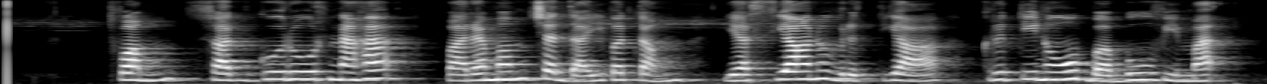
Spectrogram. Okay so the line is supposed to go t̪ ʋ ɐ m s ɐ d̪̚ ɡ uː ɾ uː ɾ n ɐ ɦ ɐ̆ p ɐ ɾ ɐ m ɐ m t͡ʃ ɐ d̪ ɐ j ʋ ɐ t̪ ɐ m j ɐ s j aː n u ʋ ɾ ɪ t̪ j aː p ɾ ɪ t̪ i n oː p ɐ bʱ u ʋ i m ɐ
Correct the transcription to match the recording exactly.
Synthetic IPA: t̪ ʋ ɐ m s ɐ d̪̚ ɡ u ɾ uː ɾ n ɐ ɦ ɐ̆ p ɐ ɾ ɐ m ɐ m t͡ʃ ɐ d̪ ɐ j ʋ ɐ t̪ ɐ m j ɐ s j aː n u ʋ ɾ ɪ t̪ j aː k ɾ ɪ t̪ i n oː b ɐ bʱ u ʋ i m ɐ

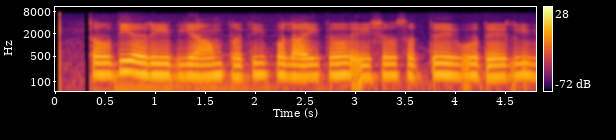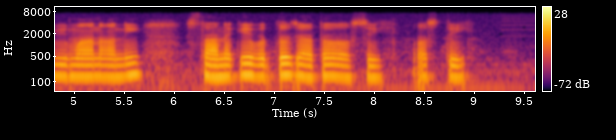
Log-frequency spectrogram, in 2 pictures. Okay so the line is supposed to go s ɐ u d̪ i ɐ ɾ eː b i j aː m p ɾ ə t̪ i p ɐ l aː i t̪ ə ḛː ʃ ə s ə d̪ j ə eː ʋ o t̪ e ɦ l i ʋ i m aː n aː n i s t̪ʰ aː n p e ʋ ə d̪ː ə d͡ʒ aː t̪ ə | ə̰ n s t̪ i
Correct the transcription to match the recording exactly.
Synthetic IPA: s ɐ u d̪ i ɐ ɾ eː b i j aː m p ɾ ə t̪ i p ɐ l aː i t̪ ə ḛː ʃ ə s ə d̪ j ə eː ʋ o d̪ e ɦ l i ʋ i m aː n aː n i s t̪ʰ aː n k e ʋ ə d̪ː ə d͡ʒ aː t̪ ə | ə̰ s t̪ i

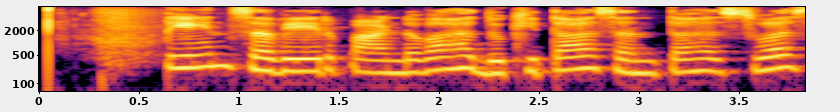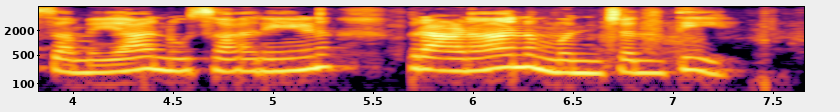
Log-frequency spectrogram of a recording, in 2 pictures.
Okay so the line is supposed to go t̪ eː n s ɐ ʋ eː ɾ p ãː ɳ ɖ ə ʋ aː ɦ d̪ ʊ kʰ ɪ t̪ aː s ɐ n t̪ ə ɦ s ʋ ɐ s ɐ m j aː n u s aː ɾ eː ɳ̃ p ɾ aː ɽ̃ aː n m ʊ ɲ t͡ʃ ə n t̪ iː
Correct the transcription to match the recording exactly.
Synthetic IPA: t̪ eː n s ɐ ʋ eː ɾ p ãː ɳ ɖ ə ʋ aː ɦ d̪ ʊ kʰ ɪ t̪ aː s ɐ n t̪ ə ɦ s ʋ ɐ s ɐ m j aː n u s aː ɾ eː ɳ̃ p ɾ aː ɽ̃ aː n m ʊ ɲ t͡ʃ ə n t̪ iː

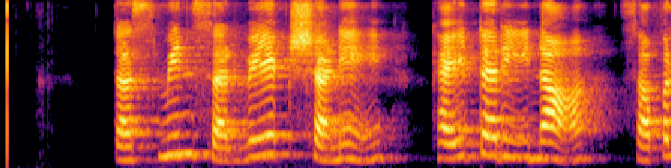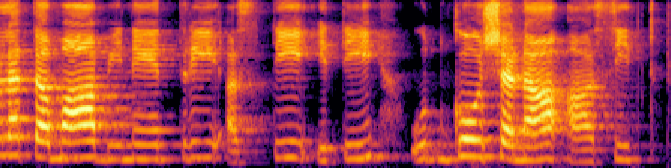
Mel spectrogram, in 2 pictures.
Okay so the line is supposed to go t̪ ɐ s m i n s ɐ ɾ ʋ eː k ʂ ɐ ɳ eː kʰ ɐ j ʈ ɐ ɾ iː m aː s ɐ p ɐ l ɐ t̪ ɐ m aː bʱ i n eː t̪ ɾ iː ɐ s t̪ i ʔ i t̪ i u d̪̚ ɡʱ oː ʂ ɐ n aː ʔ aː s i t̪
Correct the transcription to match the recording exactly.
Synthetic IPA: t̪ ɐ s m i n s ɐ ɾ ʋ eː k ʂ ɐ ɳ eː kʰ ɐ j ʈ ɐ ɾ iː n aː s ɐ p ɐ l ɐ t̪ ɐ m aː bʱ i n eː t̪ ɾ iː ɐ s t̪ i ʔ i t̪ i u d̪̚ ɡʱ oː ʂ ɐ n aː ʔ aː s i t̪

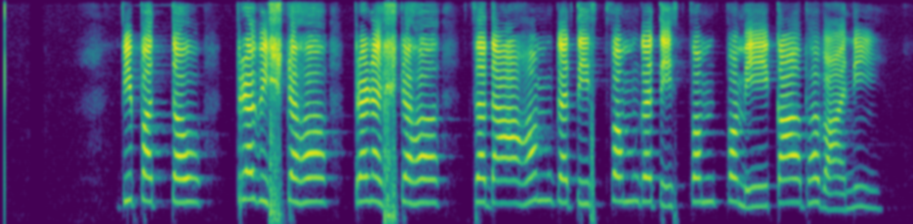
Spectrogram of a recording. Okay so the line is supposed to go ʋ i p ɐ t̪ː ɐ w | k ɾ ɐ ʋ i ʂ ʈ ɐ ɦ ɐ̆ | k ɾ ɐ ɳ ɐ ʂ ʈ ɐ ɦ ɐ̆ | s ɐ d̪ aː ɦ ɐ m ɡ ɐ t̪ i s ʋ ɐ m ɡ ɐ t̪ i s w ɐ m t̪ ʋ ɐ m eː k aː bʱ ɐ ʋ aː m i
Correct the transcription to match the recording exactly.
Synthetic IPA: ʋ i p ɐ t̪ː ɐ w | p ɾ ɐ ʋ i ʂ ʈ ɐ ɦ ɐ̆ | p ɾ ɐ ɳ ɐ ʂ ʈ ɐ ɦ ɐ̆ | s ɐ d̪ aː ɦ ɐ m ɡ ɐ t̪ i s ʋ ɐ m ɡ ɐ t̪ i s ʋ ɐ m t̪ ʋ ɐ m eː k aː bʱ ɐ ʋ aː n i

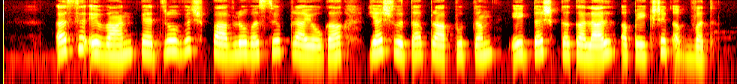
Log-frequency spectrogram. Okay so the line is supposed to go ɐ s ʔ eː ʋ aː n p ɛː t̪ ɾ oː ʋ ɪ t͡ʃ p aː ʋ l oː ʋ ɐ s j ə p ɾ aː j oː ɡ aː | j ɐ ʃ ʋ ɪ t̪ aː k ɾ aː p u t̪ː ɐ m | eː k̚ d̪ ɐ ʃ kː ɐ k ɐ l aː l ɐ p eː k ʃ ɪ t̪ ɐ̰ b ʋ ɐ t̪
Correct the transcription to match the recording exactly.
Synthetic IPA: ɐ s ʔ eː ʋ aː n p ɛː t̪ ɾ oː ʋ ɪ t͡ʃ p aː ʋ l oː ʋ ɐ s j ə p ɾ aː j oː ɡ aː | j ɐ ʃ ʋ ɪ t̪ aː p ɾ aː p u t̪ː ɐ m | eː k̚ d̪ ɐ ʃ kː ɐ k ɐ l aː l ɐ p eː k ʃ ɪ t̪ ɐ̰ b ʋ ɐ t̪

